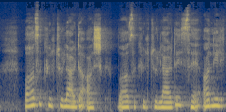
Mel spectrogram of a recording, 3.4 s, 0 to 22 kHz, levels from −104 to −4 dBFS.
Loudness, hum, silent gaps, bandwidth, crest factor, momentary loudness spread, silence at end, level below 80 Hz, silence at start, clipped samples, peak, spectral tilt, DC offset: -26 LUFS; none; none; 18 kHz; 22 dB; 9 LU; 0 s; -62 dBFS; 0.05 s; under 0.1%; -6 dBFS; -3.5 dB/octave; under 0.1%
